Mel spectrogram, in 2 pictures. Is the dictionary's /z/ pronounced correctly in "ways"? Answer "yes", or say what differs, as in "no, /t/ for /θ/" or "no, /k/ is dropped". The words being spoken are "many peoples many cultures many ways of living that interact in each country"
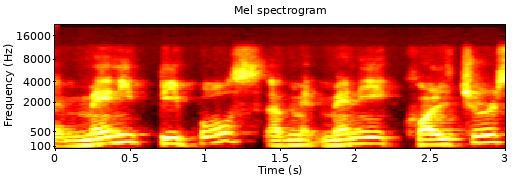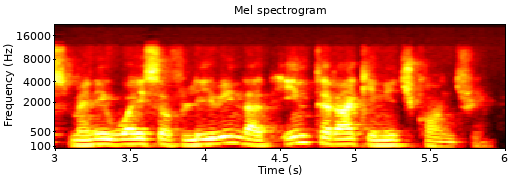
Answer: no, /s/ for /z/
